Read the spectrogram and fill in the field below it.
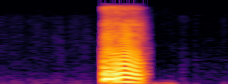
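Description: A single loud, gassy fart bursts out for about a quarter second with a buzzy, sputtering tone, then trails off into a faint low flutter. No one speaks.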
